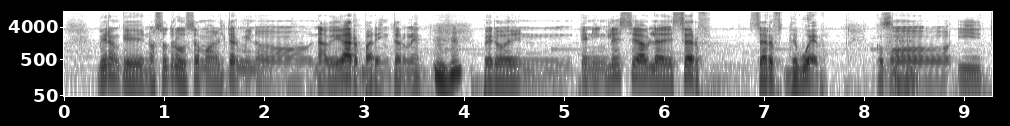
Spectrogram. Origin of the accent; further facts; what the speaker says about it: Rawson, Chubut, Argentina; Cuando yo estaba lejos de Rawson, que es de donde yo vengo, de Rawson, de Trelew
